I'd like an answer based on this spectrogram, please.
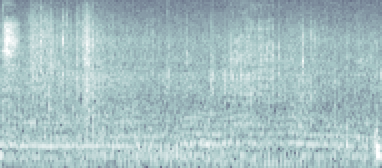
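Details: Western honey bee (Apis mellifera) colony in a backyard apiary in Florida, early spring: a steady, low, unbroken droning hum of many bees at an open hive during an inspection.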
